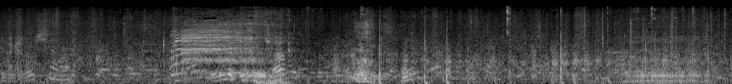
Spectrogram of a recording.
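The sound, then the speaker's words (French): A horse ridden by the master of hounds whinnies once, a loud, shaky neigh of about a second that rises and falls, amid outdoor commotion among hunting dogs, with people talking and dogs panting. “Au milieu des chiens, juste derrière le maître d'équipage qui est à cheval.”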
